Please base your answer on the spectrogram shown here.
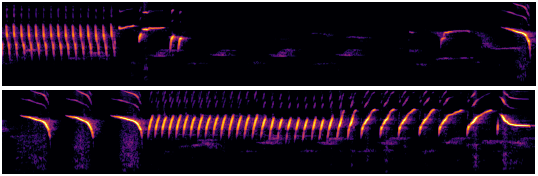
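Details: Canary song for provoking other canaries to sing, with a buzzy trill, then a quiet gap with soft notes, a few loud falling whistles and a final long buzzy trill turning into rapid chirps.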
